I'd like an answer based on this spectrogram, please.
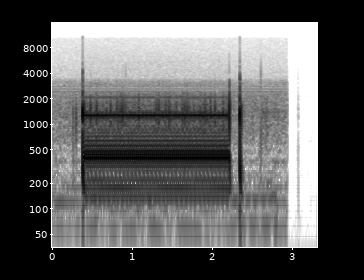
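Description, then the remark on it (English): A single dull, buzzy US Bell System telephone ringback tone, the type known as City Ring, sounds steadily for about two seconds, with sharp line clicks just before it starts and right after it stops. No one speaks. “Well, this is the ring that the phone freaks called City Ring. It's very dull. Definitely one of the main bell system rings for the US, namely these.”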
